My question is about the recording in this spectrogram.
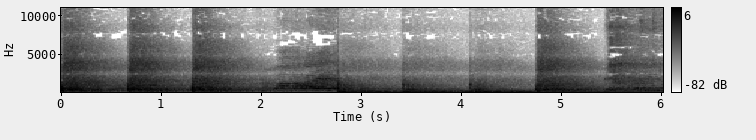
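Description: Snare drum struck five times: three hits about two-thirds of a second apart, a pause, then two more near the end. An unpitched drum, sounding no definite note.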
